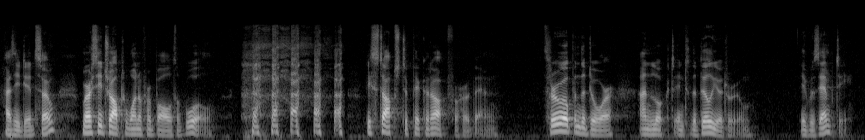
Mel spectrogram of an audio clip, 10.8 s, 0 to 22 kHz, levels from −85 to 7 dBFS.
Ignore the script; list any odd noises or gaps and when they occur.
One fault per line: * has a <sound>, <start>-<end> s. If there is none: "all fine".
* has a laugh, 3.0-4.3 s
